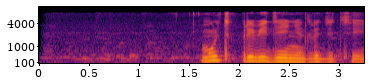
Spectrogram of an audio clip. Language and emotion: Russian, neutral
